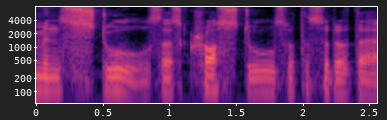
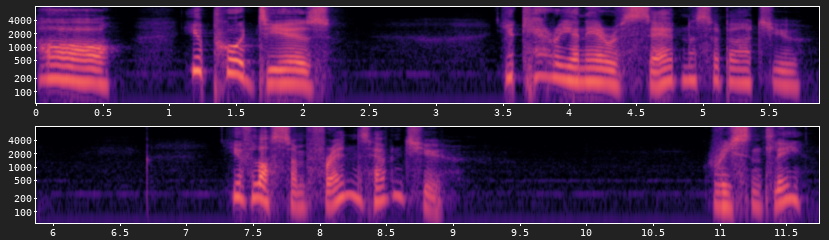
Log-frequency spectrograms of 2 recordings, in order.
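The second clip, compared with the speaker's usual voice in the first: put-on pitying old lady; 9 semitones higher than usual. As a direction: pity them like a knowing psychic. Psychic pities the party.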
